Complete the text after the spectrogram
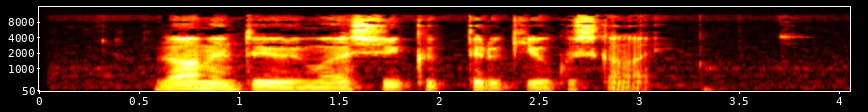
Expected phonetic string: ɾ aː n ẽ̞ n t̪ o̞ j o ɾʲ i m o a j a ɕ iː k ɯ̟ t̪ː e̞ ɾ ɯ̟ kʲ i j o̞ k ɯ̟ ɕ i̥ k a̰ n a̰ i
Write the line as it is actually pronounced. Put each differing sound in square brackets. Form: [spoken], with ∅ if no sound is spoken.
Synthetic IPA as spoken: ɾ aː [m] ẽ̞ n t̪ o̞ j o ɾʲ i m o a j a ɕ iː k ɯ̟ t̪ː e̞ ɾ ɯ̟ kʲ i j o̞ k ɯ̟ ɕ i̥ k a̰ n a̰ i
